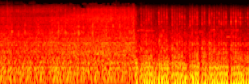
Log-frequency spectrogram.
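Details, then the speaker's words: Jeep just started after trial-and-error turning of the distributor: lumpy, uneven idle with thumps and stumbles, running poorly; rough idle from ignition timing still set wrong at the distributor. "It's alive! But it's running kind of shitty."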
